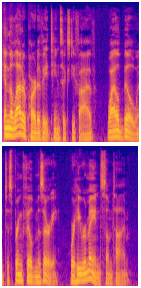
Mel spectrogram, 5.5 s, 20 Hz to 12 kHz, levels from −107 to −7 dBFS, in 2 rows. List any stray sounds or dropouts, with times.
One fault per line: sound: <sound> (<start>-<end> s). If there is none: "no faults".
no faults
